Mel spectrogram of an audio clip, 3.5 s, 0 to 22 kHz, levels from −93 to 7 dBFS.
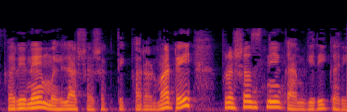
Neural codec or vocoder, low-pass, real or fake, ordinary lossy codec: none; none; real; none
